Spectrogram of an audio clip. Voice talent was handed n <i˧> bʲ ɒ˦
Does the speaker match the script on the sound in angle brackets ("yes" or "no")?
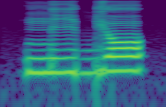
yes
